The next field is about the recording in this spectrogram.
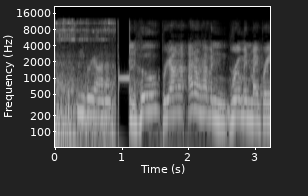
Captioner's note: beep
